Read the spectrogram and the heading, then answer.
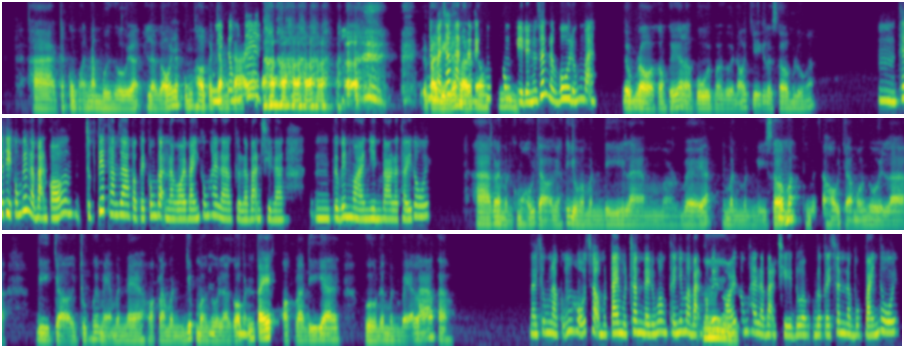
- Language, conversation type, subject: Vietnamese, podcast, Bạn nghĩ ẩm thực giúp gìn giữ văn hoá như thế nào?
- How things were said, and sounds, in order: tapping; other background noise; laugh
